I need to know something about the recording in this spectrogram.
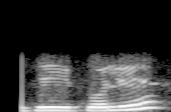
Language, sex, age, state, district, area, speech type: Urdu, female, 30-45, Telangana, Hyderabad, urban, conversation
